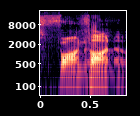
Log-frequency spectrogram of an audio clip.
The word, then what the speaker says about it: Fano: collective, and once again, you guys Where's the emphasis capital on the fawn. on the fawn? Okay. On the fawn. So it's not Fano, it's Fano. Fano.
